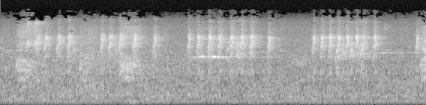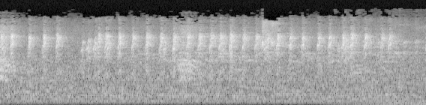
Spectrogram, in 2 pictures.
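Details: Female Red-vented Bulbul sounding an alarm to warn the neighbourhood that her chick, still flightless, is leaving the nest; repeated bursts of harsh, rattling high chatter with short gaps between series.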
